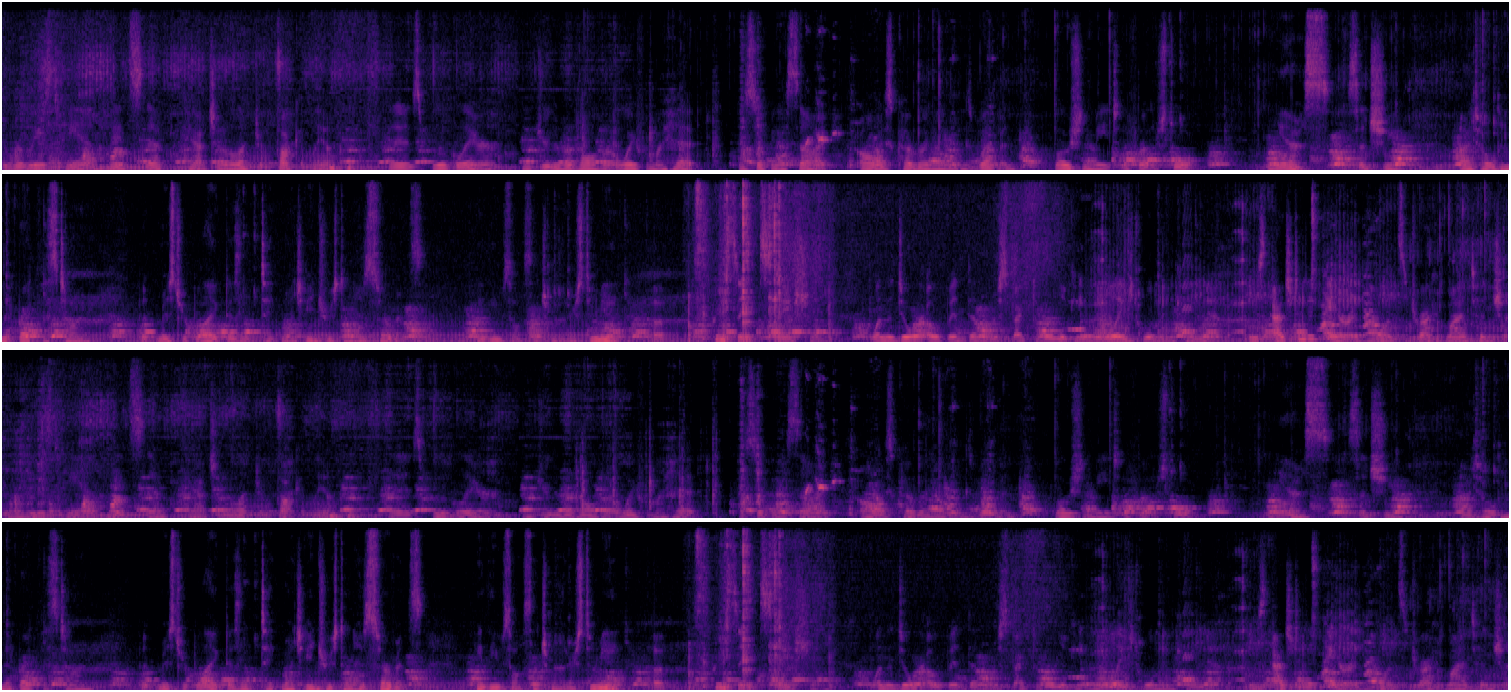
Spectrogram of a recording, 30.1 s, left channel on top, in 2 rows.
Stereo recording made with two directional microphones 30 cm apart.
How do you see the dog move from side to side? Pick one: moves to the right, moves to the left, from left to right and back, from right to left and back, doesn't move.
moves to the left.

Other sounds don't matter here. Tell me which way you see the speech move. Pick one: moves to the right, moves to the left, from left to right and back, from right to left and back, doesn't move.
from left to right and back.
